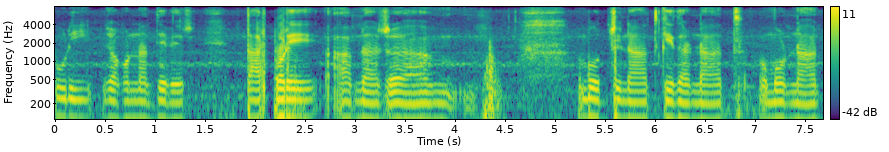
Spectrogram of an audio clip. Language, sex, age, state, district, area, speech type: Bengali, male, 18-30, West Bengal, Kolkata, urban, spontaneous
